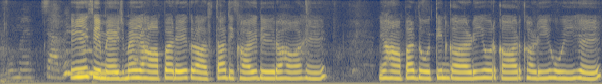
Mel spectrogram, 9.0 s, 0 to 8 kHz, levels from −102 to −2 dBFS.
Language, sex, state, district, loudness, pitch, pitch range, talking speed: Hindi, female, Rajasthan, Jaipur, -15 LUFS, 230 Hz, 220-245 Hz, 140 wpm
